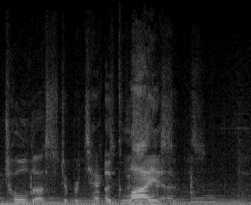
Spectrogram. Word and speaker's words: Aglaia: Aglaia told us to protect the Aglaia. citizens. That's how you pronounce it, not Aglia.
